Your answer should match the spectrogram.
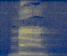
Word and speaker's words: nu: Interestingly enough, though, the World Health Organization chose to skip two letters of the Greek alphabet, nu and xi. They chose to skip nu which is spelled N-U, because it sounds like the English word new, N-E-W, and that could be confusing.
